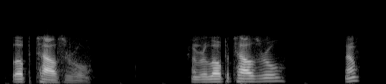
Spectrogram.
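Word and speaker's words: L'Hôpital: L'Hopital's rule? It's like, it's spelt like La Hospital's rule.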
